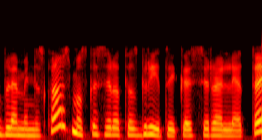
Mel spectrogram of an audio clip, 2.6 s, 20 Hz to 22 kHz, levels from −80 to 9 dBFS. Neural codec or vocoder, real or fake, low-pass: codec, 16 kHz, 2 kbps, FunCodec, trained on LibriTTS, 25 frames a second; fake; 5.4 kHz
